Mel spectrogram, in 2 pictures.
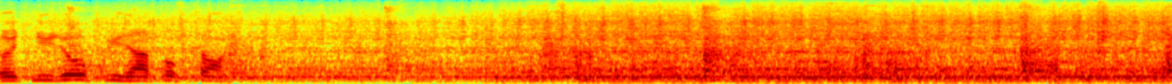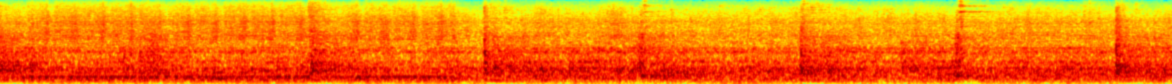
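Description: Wooden gears turn with a steady rumbling clatter and clicks.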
